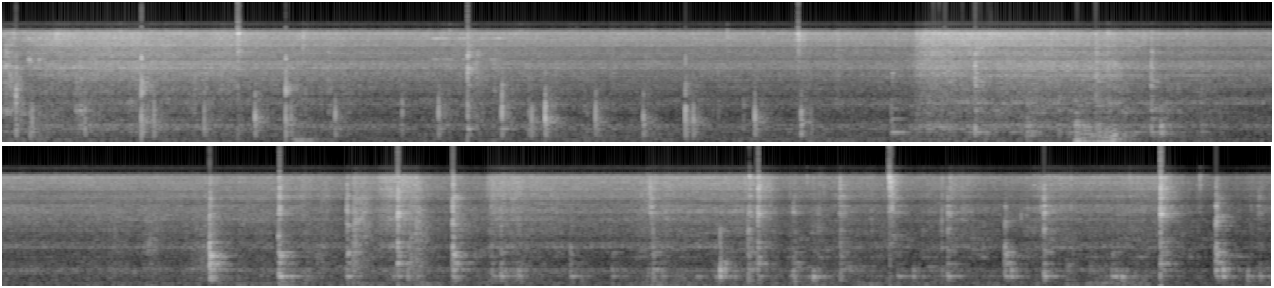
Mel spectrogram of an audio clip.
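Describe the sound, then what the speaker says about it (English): A spoon stirs kidney beans through a chayote stew mixture in a pan, giving steady scraping and wet clacks with a soft sizzle running underneath, growing busier and more clattery toward the end. "thoroughly mix the kidney beans with the rest of the mixture"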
